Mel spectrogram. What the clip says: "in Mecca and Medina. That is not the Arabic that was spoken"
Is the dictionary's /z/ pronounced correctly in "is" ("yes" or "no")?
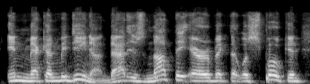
yes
